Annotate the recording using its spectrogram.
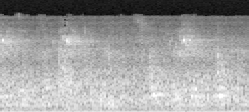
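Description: Pedestrian-street ambience: passers-by's voices and a few short, sharp sounds about half a second apart over a steady background hum of the street.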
